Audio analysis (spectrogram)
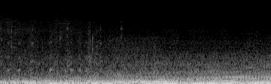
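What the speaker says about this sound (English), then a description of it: "Power in this engine's good." Dodge 5.7L Hemi V8 engine running, a loud, steady low rumble with a deep throaty drone and slight fluctuations, heard close and alone without talk.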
